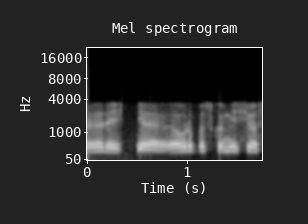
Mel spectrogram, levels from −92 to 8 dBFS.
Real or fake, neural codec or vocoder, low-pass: real; none; 5.4 kHz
